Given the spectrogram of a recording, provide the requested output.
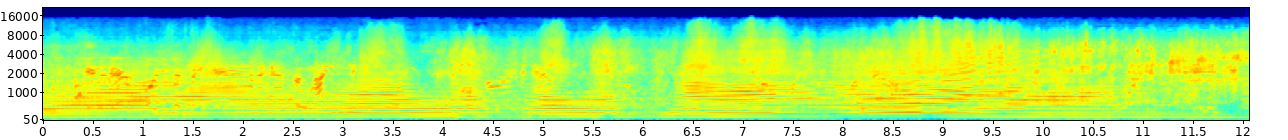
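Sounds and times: propeller plane engine at high power: 0.0s - 12.0s.

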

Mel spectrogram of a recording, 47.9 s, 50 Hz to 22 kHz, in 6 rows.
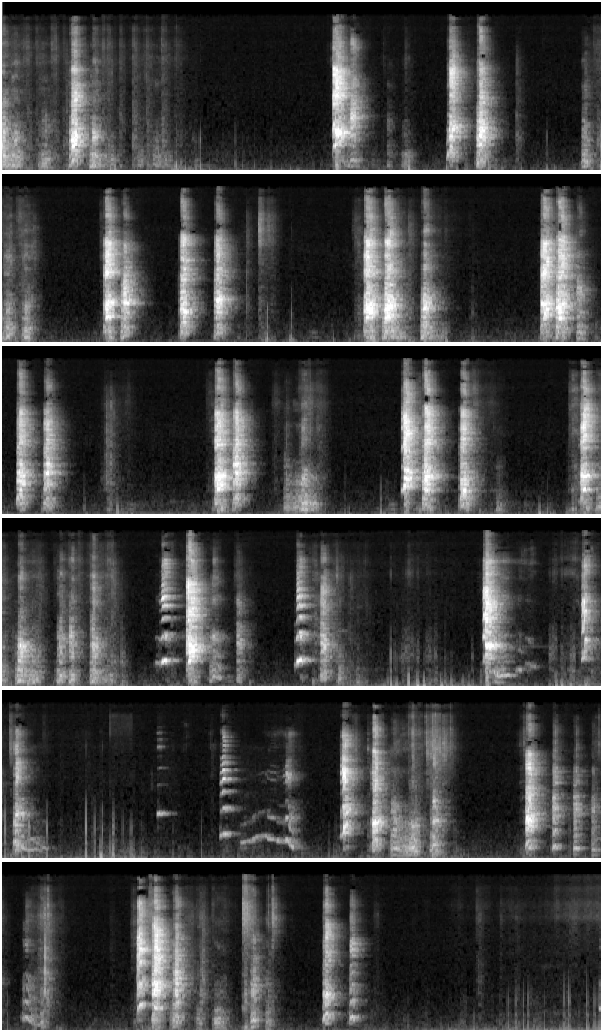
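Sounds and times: puppy barking high-pitched: 0.0s - 1.5s, 4.4s - 5.0s, 5.9s - 6.8s, 9.3s - 11.2s, 12.8s - 14.0s, 15.2s - 16.9s, 18.8s - 19.5s, 21.3s - 22.4s, 23.6s - 25.4s, 26.0s - 28.6s, 30.4s - 31.1s, 31.7s - 32.5s, 34.8s - 37.8s, 38.9s - 40.5s, 41.7s - 43.6s, 44.2s - 44.9s.

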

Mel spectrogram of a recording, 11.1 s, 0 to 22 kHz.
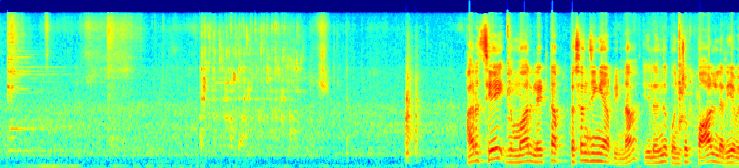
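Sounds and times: water pouring into metal pot: 3.0s - 4.7s.

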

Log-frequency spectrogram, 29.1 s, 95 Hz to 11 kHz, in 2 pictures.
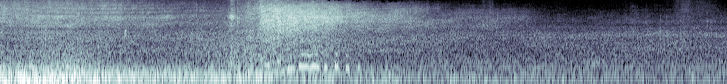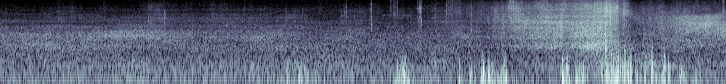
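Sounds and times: road traffic rumble: 0.0s - 29.0s
wind blowing on microphone: 19.4s - 29.0s.

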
